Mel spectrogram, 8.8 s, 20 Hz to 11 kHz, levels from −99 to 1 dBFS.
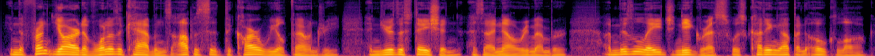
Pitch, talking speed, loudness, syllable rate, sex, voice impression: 110 Hz, 220 wpm, -19 LUFS, 5.8 syllables/s, male, masculine, adult-like, slightly thick, cool, sincere, slightly calm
